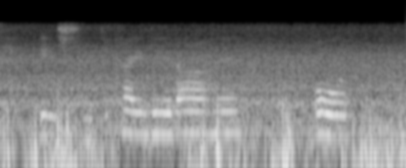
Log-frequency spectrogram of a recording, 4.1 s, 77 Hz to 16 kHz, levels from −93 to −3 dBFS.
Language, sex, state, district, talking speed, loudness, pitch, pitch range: Hindi, female, Punjab, Pathankot, 90 wpm, -21 LUFS, 225 Hz, 225-230 Hz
